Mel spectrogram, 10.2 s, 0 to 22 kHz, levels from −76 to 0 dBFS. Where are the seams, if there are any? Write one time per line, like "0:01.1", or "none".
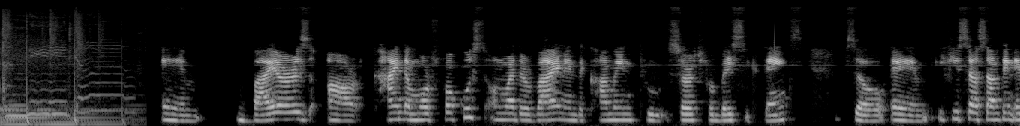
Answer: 0:01.2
